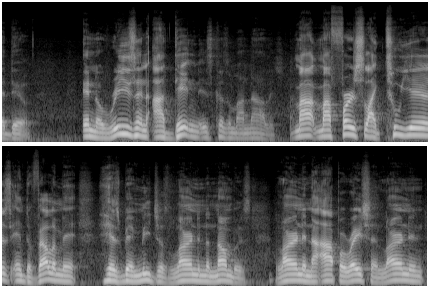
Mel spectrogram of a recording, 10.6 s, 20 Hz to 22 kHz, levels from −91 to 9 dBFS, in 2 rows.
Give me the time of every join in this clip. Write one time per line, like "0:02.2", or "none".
0:03.6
